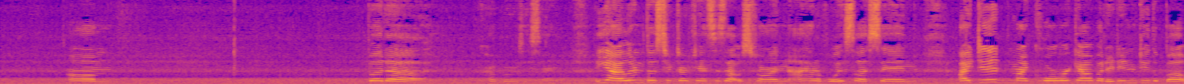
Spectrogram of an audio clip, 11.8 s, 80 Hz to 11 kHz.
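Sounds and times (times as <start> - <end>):
car cabin road and engine drone while driving: 0.0 - 11.8
speech: 0.9 - 1.2, 3.7 - 4.4, 5.0 - 11.8.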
